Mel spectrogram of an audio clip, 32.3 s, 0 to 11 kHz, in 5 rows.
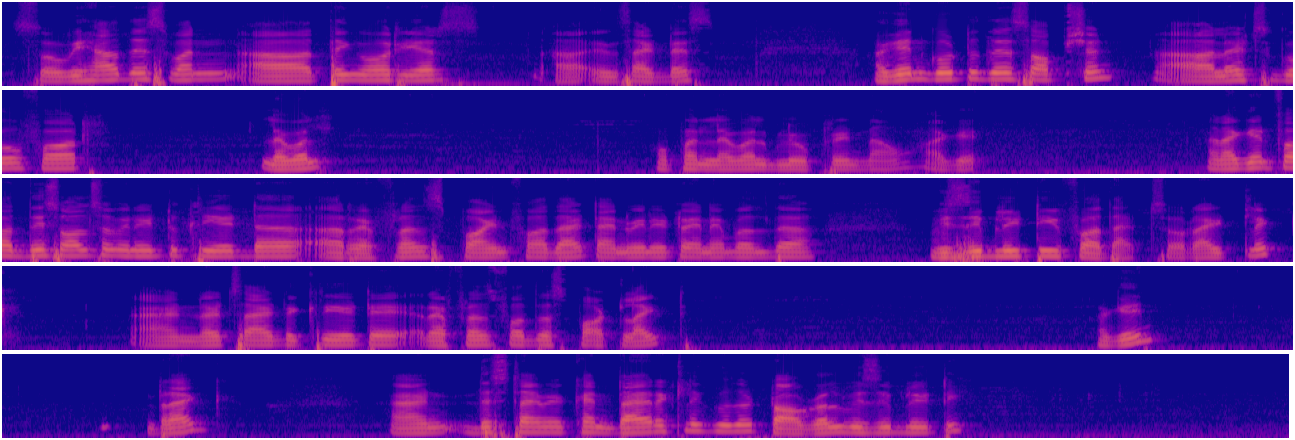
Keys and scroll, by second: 30.0-32.0 typing.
